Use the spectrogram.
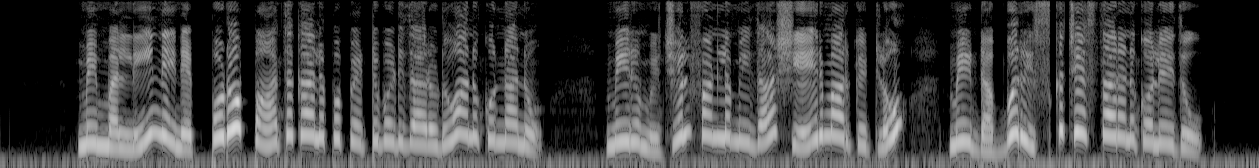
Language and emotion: Telugu, surprised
